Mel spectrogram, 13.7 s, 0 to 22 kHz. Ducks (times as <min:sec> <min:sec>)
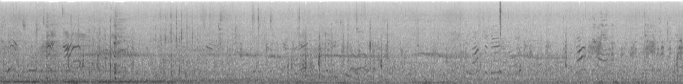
0:10.3 0:13.6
